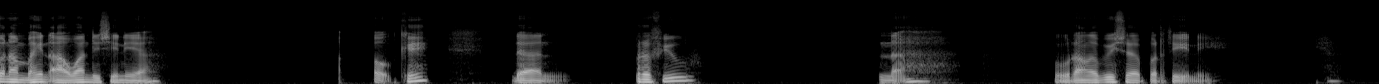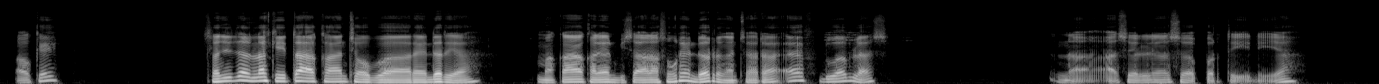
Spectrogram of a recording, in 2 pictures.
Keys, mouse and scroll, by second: 0.2 middle click, 1.7 click, 4.5 click, 6.3 click, 10.6 s, 12.3 click, 13.6 click, 14.8-16.8 scroll down 1, 22.4 F12.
